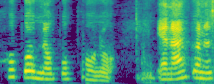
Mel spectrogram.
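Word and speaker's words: Hoʻoponopono: actually it's hopeful ponopono the accents on the first syllable it's h o accent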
